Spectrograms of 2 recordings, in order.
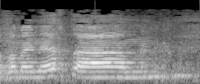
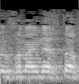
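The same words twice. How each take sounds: First: Von ein Echtam drawn out slowly, each word stressed; slow, spelled out. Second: Said in the usual way. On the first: Shown as a demonstration. Teacher spelling out the phrase for students, slow. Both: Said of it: "you have to say".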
